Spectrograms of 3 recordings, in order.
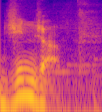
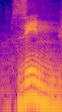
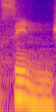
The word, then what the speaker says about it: Singe: Singe, and in the audiobooks, Mark Thompson pronounced it Ginger. So everyone started calling him Warlord Ginger when it was supposed to be sort of Zinge or Singe or something like that.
